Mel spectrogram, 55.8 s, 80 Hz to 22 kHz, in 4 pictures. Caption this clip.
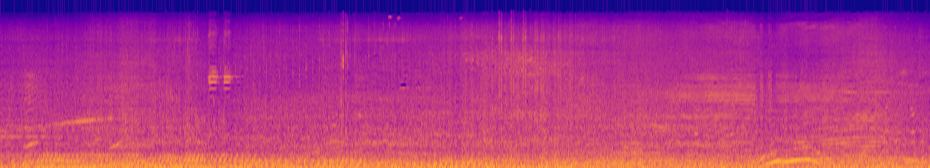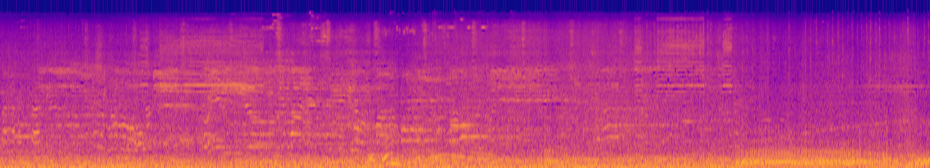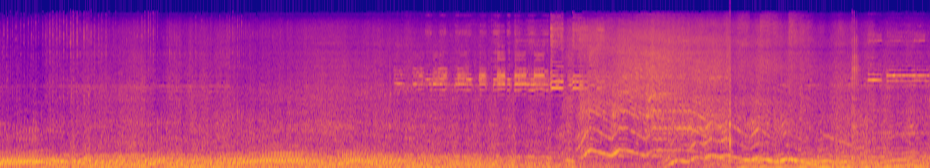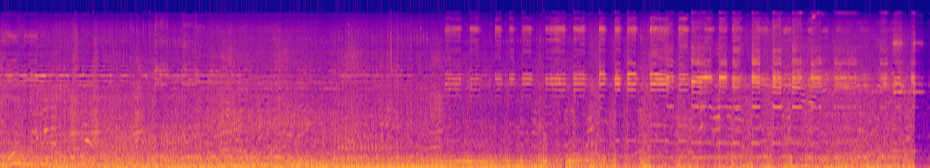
bikes roaring and honking as they pass during a motorcycle concentration, traffic, police sirens, some voices. Olympus LS10 internal mics. Recorded at Paseo de Colon, Sevilla, Spain
bike, engine, field-recording, harley-davidson, motorcycle, roaring, rumble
